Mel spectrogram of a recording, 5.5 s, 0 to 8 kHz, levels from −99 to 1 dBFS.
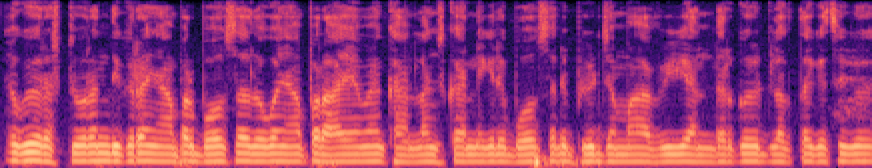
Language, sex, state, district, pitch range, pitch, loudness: Hindi, male, Bihar, Patna, 125-135 Hz, 130 Hz, -15 LUFS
